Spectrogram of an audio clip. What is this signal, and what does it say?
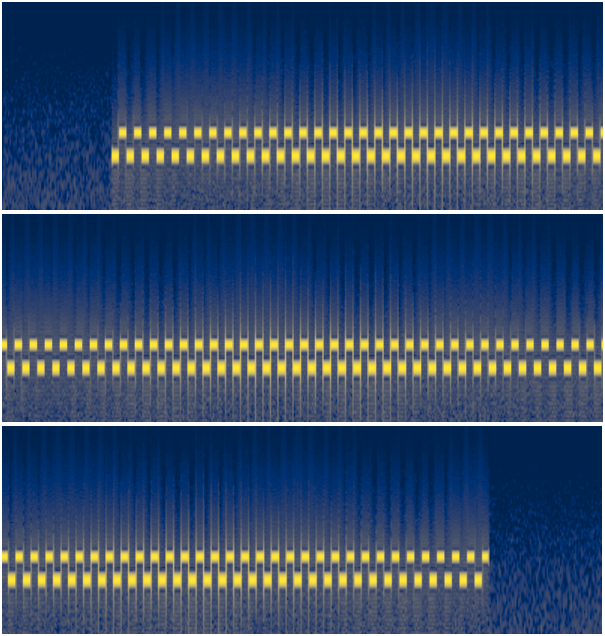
A tone that alternates evenly between two pitches. There is no code.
